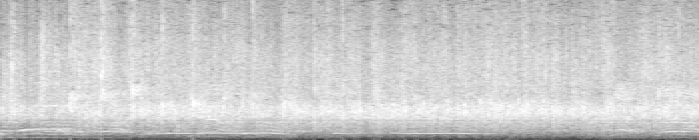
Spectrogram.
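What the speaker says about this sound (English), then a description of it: "We want to give you a lot of applause." An audience gives a big round of applause for technology coaches standing up at a morning session: dense, sustained clapping from a large crowd, with voices calling out over it.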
